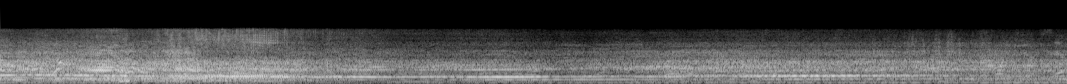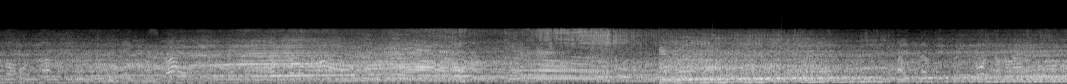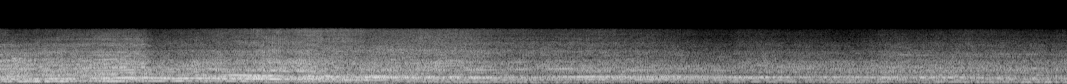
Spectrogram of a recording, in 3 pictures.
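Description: A pack of short-track stock cars racing around the oval. Their engines overlap, each note rising and falling in pitch as the cars accelerate off the turns, lift and pass by.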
